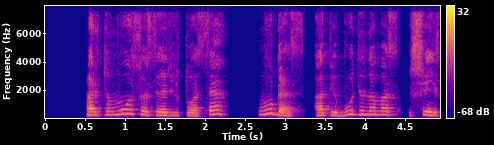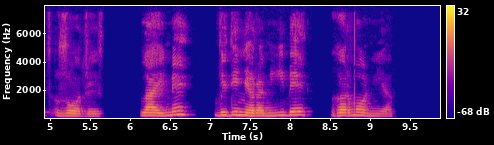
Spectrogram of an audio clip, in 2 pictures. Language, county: Lithuanian, Kaunas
